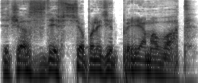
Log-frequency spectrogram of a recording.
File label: reaction negative, russian; Gambler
